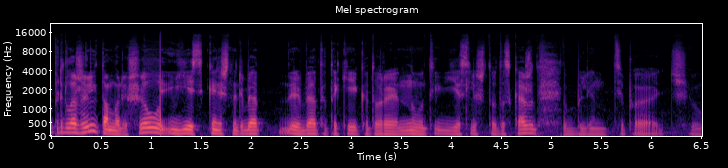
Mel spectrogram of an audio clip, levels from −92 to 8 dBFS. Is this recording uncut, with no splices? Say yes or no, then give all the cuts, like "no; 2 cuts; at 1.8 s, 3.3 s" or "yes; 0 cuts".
no; 2 cuts; at 1.1 s, 5.1 s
